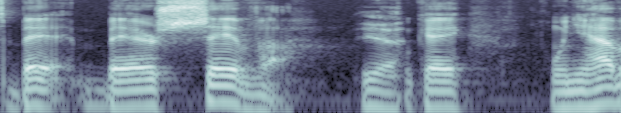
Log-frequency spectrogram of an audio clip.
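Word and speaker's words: Be'er Sheva: is in the word, it'll be a v, like a English v. Yeah. Soft B, English V. Beersheva, not B.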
